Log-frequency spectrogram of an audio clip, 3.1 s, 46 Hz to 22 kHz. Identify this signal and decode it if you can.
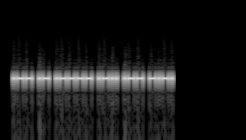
Morse code, heard as a keyed tone, about 46 wpm, 700 Hz. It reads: WA1LWC
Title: K1USN SST QSO Practice - 45wpm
